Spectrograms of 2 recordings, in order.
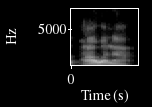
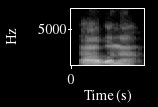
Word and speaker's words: Bhavana: We call Pavana. In Thai, it's a Thai style. So they say Pavana. It's a P. Actually, it's not a P. It's a P. Pavana.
